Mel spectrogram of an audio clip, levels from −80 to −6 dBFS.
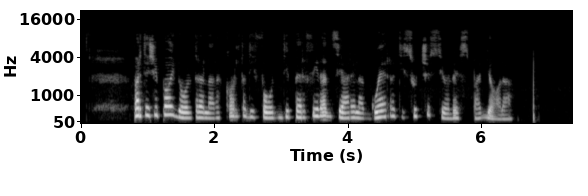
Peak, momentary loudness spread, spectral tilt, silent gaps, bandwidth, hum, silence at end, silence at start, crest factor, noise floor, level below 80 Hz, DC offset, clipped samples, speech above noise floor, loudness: -4 dBFS; 14 LU; -6.5 dB/octave; none; 11 kHz; none; 0.9 s; 0.45 s; 22 dB; -72 dBFS; -72 dBFS; under 0.1%; under 0.1%; 47 dB; -26 LUFS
